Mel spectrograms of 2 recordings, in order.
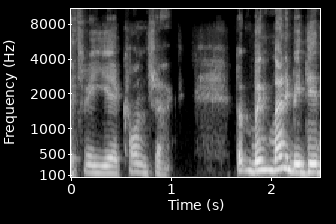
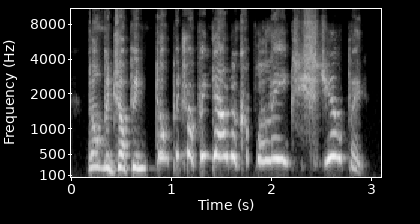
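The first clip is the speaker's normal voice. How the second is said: very high, squeaky, furious rant, rising and climbing. Retelling how Paul went ballistic with him: imitating Paul's squeaky ballistic voice. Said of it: "going ballistic with me in his squeaky little voice".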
